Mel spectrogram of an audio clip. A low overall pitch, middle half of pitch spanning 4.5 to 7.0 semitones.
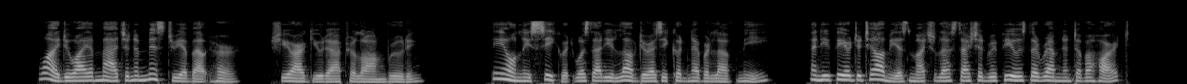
No: medium, 165 Hz; average, 4.8 semitones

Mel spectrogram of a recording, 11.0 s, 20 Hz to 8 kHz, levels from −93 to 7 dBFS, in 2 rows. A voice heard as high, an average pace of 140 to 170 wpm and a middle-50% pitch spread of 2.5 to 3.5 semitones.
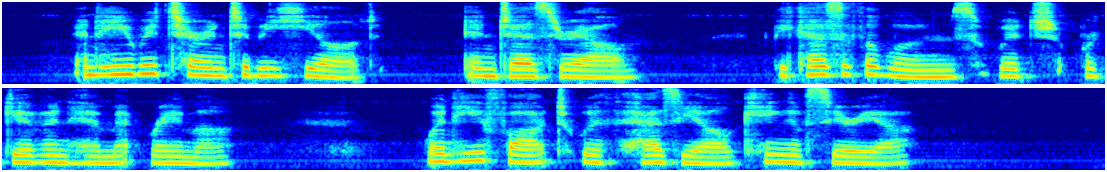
Yes: high, 220 Hz; average, 145 wpm; average, 3.1 semitones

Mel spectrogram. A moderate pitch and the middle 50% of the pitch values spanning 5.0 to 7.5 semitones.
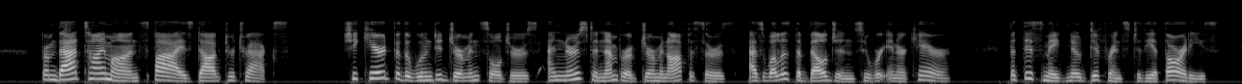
Yes: medium, 170 Hz; average, 5.3 semitones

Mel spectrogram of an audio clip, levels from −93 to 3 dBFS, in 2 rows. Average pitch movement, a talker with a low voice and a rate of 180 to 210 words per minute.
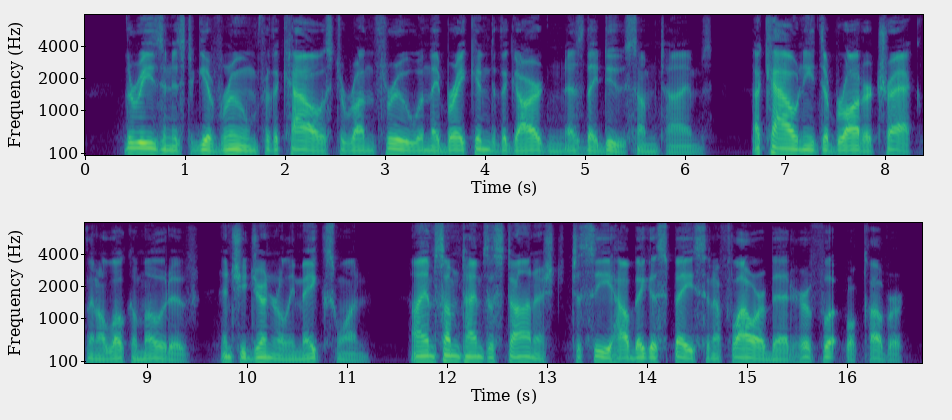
Yes: average, 3.9 semitones; very low, 80 Hz; average, 195 wpm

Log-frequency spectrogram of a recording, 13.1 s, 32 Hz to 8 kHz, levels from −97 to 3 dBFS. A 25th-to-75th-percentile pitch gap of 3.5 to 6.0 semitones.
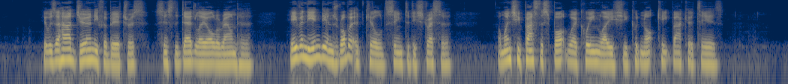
No: average, 3.1 semitones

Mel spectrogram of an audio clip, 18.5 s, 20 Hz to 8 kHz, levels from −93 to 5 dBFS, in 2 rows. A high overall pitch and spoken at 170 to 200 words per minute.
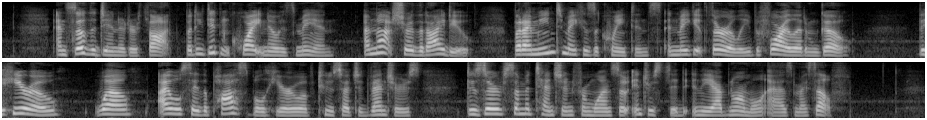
Yes: high, 210 Hz; average, 190 wpm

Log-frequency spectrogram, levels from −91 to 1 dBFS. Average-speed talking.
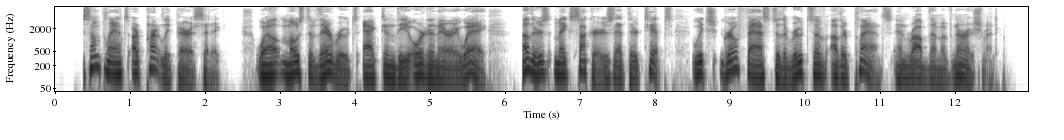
Yes: average, 165 wpm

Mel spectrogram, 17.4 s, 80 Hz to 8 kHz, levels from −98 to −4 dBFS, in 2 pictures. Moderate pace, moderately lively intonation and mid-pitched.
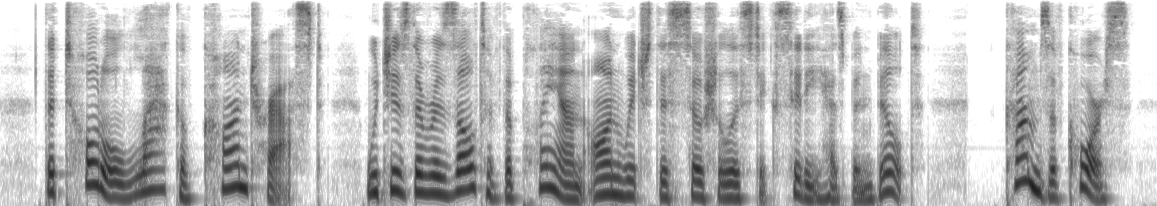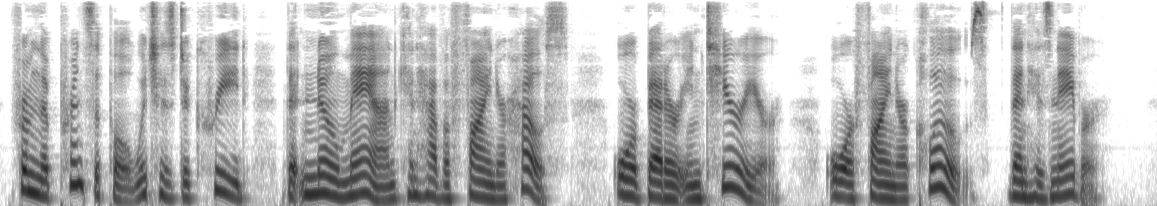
No: average, 160 wpm; wide, 6.0 semitones; medium, 180 Hz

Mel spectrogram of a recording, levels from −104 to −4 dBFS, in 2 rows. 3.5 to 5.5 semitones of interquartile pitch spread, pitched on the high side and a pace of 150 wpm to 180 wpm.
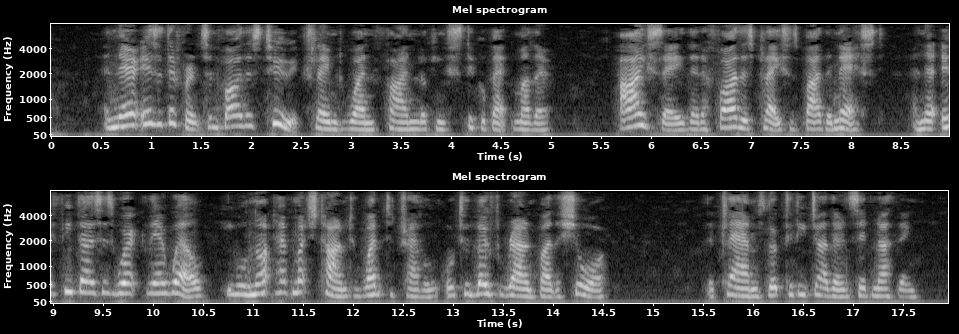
No: average, 5.2 semitones; high, 215 Hz; average, 195 wpm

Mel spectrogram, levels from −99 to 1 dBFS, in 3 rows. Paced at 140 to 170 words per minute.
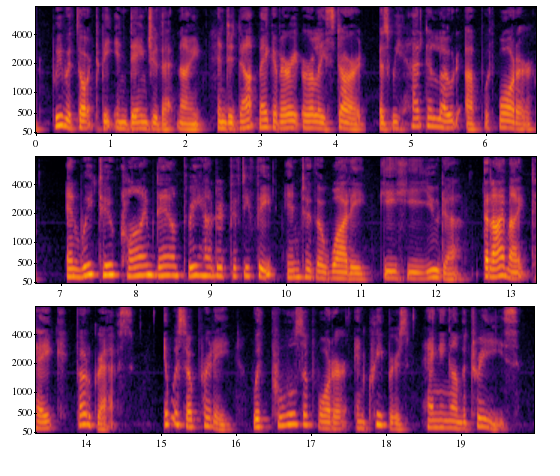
Yes: average, 160 wpm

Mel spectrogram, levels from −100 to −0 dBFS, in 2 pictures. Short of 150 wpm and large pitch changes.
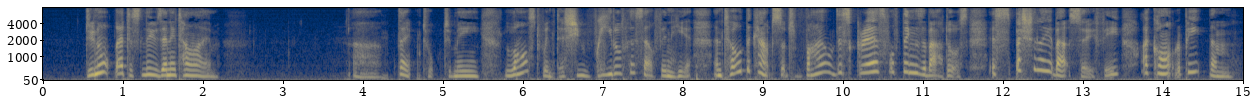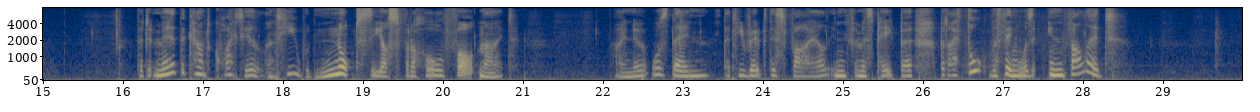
Yes: average, 140 wpm; wide, 6.2 semitones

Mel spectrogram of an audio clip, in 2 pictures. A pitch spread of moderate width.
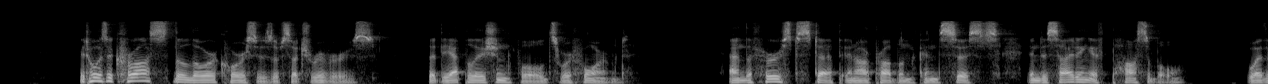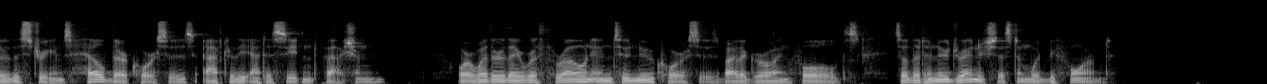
Yes: average, 3.6 semitones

